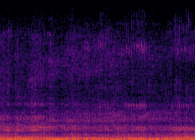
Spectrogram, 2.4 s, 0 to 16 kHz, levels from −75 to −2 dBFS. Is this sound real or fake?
real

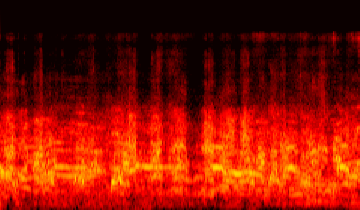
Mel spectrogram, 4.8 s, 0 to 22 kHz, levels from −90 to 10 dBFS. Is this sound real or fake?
fake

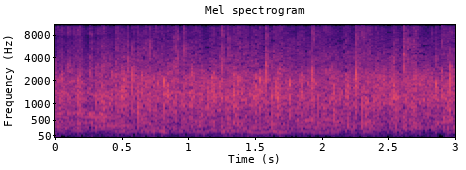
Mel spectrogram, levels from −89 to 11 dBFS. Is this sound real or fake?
real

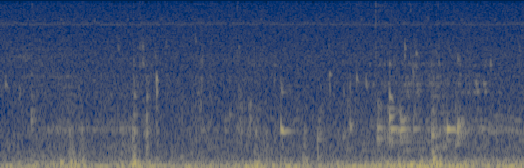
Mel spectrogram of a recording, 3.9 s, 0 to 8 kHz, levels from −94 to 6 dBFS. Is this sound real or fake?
real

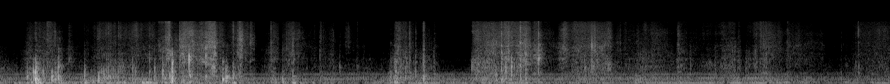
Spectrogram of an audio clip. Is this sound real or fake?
fake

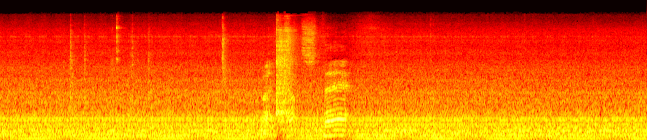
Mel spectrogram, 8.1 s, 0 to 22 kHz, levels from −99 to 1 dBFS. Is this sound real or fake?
real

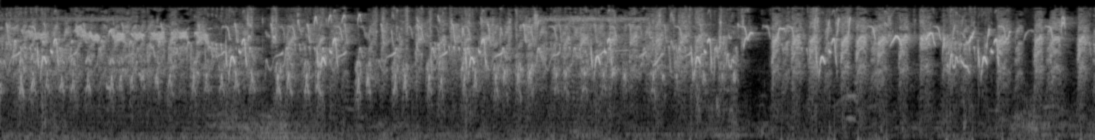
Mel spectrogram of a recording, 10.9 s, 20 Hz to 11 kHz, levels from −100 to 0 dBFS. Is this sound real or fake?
real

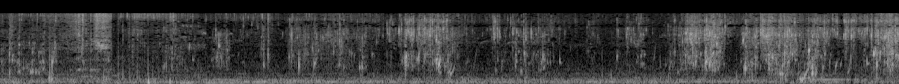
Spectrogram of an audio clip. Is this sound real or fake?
real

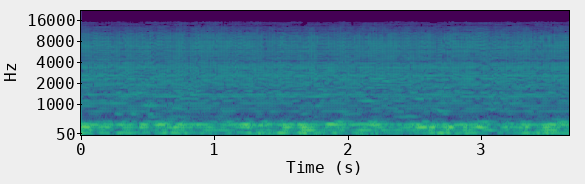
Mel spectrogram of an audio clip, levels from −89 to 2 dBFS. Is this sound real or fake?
fake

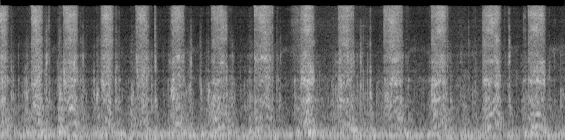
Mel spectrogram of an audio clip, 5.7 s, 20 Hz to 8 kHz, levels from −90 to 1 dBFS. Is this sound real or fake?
fake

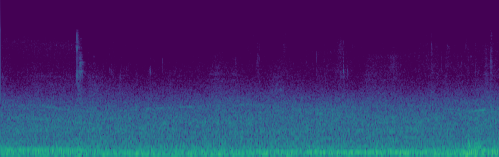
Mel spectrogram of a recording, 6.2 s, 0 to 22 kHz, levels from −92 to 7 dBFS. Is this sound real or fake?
real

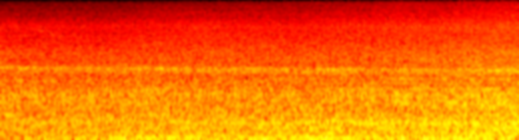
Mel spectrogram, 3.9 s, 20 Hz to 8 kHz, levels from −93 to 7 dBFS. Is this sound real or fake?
real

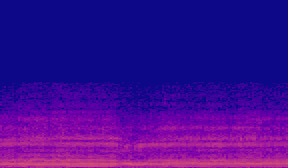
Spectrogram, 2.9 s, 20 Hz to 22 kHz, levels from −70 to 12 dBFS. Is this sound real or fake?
real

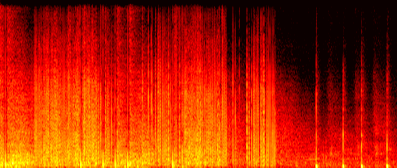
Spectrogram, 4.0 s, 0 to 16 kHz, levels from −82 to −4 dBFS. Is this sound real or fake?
fake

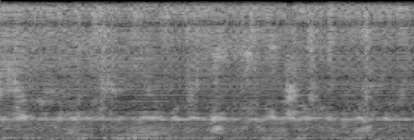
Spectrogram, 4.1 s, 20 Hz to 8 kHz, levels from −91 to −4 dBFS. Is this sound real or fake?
fake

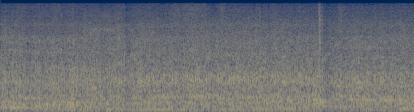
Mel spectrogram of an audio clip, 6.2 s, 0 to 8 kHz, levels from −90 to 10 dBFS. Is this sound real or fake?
fake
